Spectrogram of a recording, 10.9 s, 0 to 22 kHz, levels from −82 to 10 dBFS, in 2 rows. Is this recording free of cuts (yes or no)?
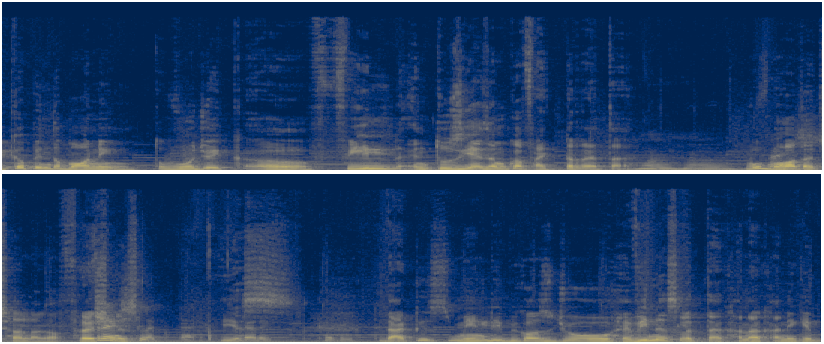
yes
